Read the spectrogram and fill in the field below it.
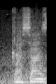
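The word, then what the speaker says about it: Cassin: Kazan se escribe C-A-S-S-I-N.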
